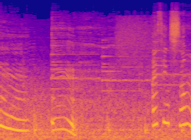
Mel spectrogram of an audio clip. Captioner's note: yawn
